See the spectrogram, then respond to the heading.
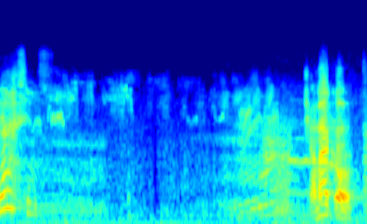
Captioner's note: bull bellows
